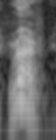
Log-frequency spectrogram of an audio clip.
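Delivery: a sudden loud, high bark "Ruff"; dog bark. Retold or imitated. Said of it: "and she went".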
